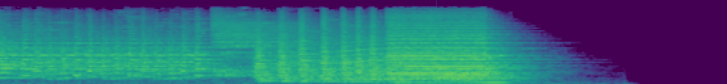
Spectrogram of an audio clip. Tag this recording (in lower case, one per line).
music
